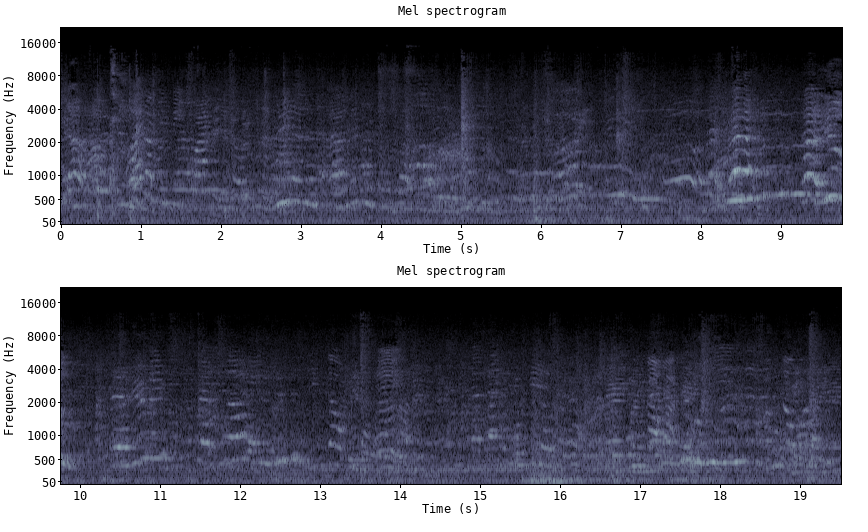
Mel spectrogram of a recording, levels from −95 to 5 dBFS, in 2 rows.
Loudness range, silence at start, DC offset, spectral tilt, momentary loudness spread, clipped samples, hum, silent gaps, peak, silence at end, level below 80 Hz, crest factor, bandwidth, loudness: 8 LU; 0 s; under 0.1%; -4.5 dB/octave; 10 LU; under 0.1%; none; none; -20 dBFS; 0 s; -58 dBFS; 24 dB; 13 kHz; -43 LUFS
